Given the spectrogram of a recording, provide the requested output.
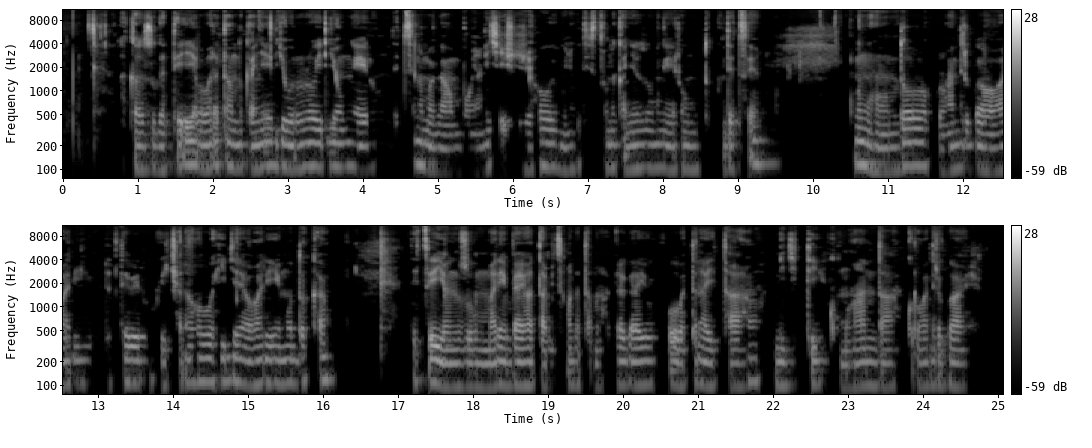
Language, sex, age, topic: Kinyarwanda, male, 18-24, finance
